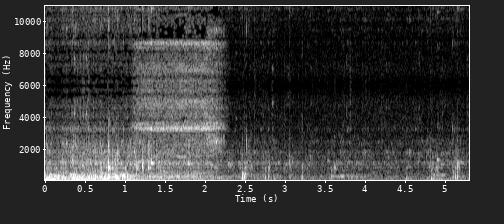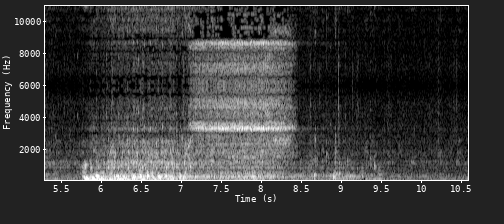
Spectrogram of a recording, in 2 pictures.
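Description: Scuba diver breathing through a regulator underwater: two breaths about six seconds apart, each a burst of bubbling exhaust with a high hiss partway through.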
